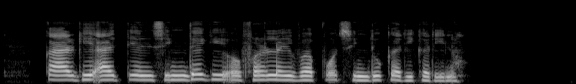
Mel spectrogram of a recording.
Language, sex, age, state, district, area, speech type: Manipuri, female, 45-60, Manipur, Churachandpur, rural, read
